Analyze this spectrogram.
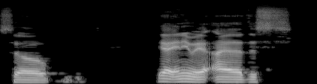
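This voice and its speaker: Here a man speaks. He has a non-native accent. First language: not English. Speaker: tennis podcaster. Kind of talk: casual unscripted monologue. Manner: halting, many fillers and pauses.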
